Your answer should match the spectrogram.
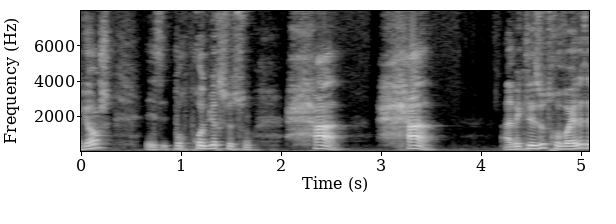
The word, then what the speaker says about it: ح: Je la répète, c'est la lettre ha, ha, ha. C'est pas A. Tu ne prononces pas que la voyelle A, tout simplement.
